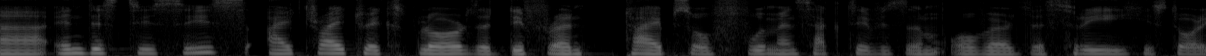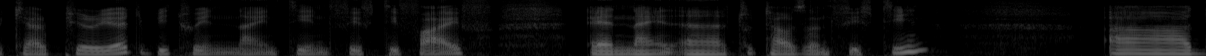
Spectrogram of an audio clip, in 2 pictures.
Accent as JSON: {"language": "English", "country": "Ethiopia", "second_language": "English", "said": "I am originally from Ethiopia. I did part of my studies in Canada at York University"}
